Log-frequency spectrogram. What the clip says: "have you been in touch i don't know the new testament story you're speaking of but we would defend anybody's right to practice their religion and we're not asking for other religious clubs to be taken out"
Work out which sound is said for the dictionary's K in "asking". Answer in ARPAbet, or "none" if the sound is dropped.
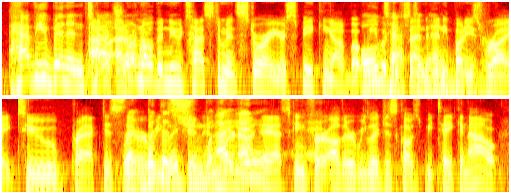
K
